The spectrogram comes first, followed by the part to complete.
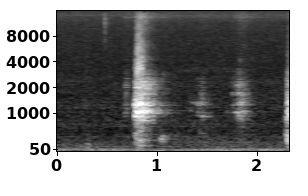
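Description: A dog barking once, loud and sharp, about three-quarters of a second in, followed by two much fainter short sounds.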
